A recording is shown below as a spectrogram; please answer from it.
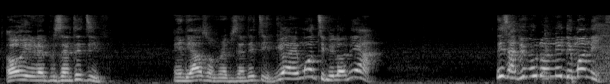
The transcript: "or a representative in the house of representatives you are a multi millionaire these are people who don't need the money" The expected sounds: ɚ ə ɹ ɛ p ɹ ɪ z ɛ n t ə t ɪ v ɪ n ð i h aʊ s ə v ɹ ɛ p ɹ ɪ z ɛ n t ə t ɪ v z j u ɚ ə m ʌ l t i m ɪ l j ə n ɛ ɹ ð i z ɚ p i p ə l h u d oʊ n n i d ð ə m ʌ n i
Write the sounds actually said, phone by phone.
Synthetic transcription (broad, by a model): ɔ ə ɹ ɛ p ɹ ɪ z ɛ n t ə t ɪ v ɪ n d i h aʊ s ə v ɹ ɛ p ɹ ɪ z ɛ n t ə t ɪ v j u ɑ ə m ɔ n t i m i l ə n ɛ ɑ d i s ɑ p i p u d oʊ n n i d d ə m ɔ n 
